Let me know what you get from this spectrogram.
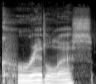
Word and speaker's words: Corydalis: The first of these is a perennial called Corydalis, or sometimes it's referred to as fumitory. It's spelled C-O-R-Y-D-A-L-I-S, Corydalis.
